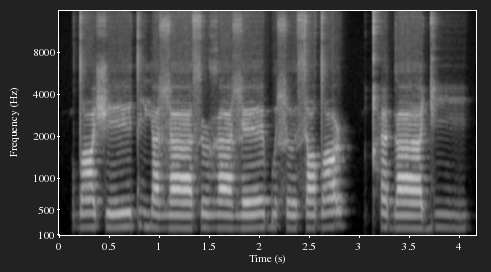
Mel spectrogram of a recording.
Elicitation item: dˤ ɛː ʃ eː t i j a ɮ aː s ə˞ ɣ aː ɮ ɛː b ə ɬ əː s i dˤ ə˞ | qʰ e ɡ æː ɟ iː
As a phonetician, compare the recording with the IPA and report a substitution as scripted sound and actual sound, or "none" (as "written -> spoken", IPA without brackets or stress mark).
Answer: æː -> aː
